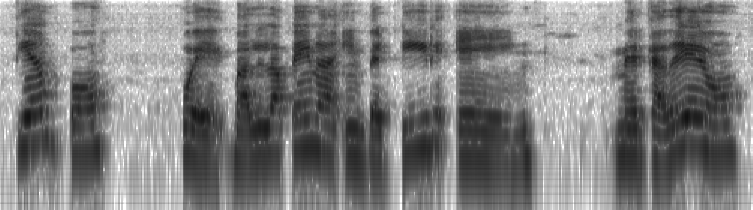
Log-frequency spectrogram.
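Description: Slow-talking Puerto Rican woman podcaster. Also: fairly low pitch. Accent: Puerto Rican Spanish. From Puerto Rico. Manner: slow and halting, with frequent fillers and soft laughs. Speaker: podcast host. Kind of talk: solo podcast monologue.

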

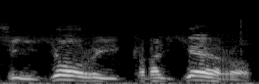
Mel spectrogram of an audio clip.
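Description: An actor playing a grandiose, chivalrous old knight in a solemn, declamatory radio drama style, with a gravelly, husky voice. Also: male voice, on the high side, lively intonation, slow pace, dry recording, full character voice. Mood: proud. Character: grandiose, chivalrous, deluded elderly knight, noble and hot-tempered. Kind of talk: theatrical mid-century Soviet radio drama acting. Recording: dull vintage radio drama recording.

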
